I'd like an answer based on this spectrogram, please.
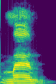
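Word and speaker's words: money: का उच्चारण न करेंगे ई वाई का उच्चारण ई पढ़ेंगे मनी मनी मींस क्या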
